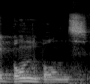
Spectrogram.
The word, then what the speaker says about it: bonbon: The N only serves, like you're never going to say bonbons in French. No, you say bonbon. Because the N doesn't get pronounced, it tells you that the vowel turns into a nasal vowel.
